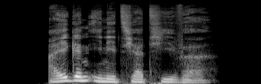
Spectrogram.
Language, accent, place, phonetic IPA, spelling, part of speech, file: German, Germany, Berlin, [ˈaɪ̯ɡn̩ʔinit͡si̯aˌtiːvə], eigeninitiative, adjective, De-eigeninitiative.ogg
- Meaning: inflection of eigeninitiativ: 1. strong/mixed nominative/accusative feminine singular 2. strong nominative/accusative plural 3. weak nominative all-gender singular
